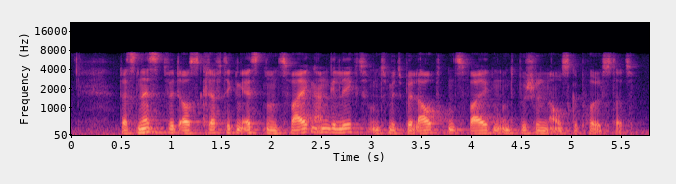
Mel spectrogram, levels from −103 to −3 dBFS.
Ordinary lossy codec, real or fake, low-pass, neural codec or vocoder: none; real; 7.2 kHz; none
